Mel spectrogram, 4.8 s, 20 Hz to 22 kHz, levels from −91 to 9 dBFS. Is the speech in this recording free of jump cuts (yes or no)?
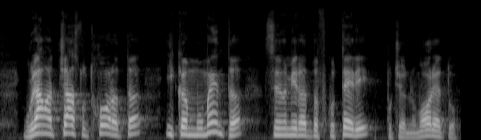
yes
